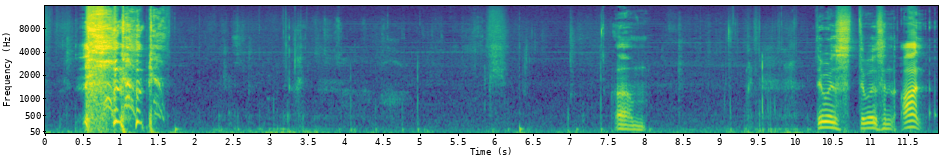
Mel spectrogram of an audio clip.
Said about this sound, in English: Hold on, I'm having a major coughing attack.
